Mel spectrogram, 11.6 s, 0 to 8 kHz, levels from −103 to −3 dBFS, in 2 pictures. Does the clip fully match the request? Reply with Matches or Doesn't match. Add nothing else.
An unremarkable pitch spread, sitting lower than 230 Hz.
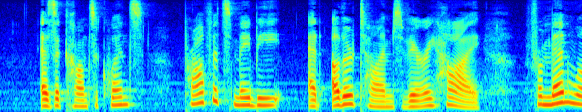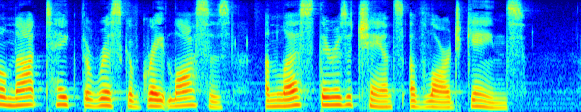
Matches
